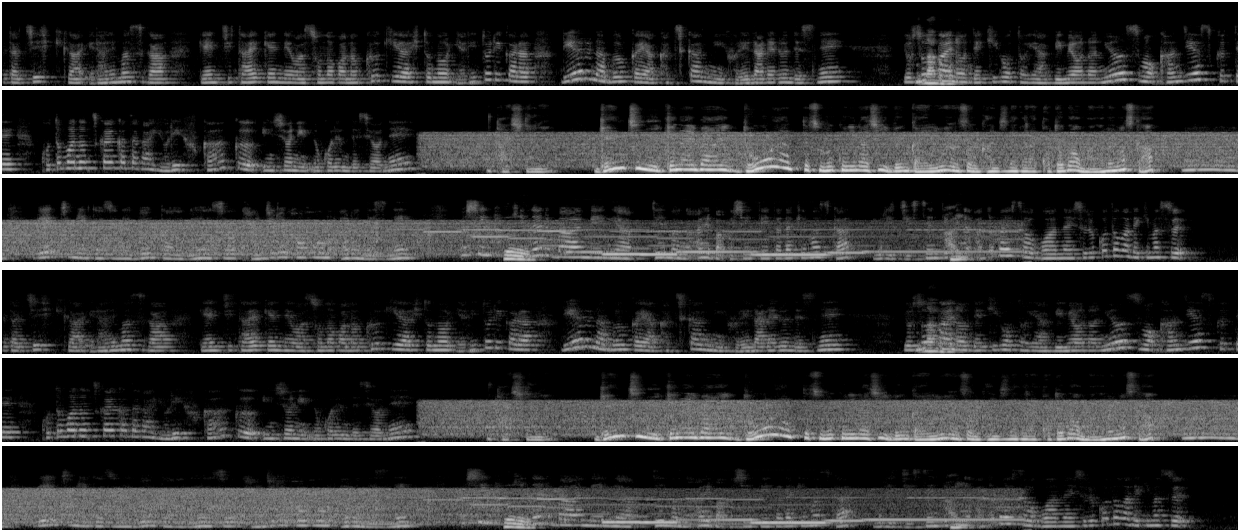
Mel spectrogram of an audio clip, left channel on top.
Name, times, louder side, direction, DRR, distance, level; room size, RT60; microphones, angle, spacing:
voice 1, 0.0-8.4 8.7-16.5 24.2-36.5, left 2 dB, 50° left, 1.8 m, -31 dB
voice 2, 9.1-9.5 17.3-17.9 18.3-23.9 29.7-30.0 34.1-34.4, left 3 dB, 30° left, 0.4 m, -18 dB
sound 1, 16.5-34.9, equal, 15° right, 1.9 m, -28 dB
8.9 x 5.0 x 4.4 m
head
